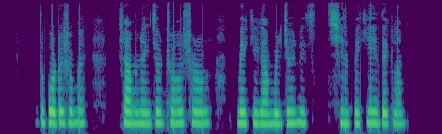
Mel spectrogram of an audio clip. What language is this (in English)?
Bangla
